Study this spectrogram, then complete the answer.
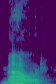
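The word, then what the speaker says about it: mawr: And it's even pronounced in, they'll say the Welsh counterpart is M-A-W-R, but you recognize that U-V-W interchange, it's Maud.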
